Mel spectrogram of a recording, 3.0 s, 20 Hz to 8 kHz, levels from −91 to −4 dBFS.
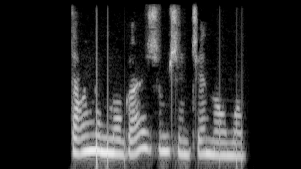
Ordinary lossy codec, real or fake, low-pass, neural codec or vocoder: AAC, 48 kbps; real; 7.2 kHz; none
